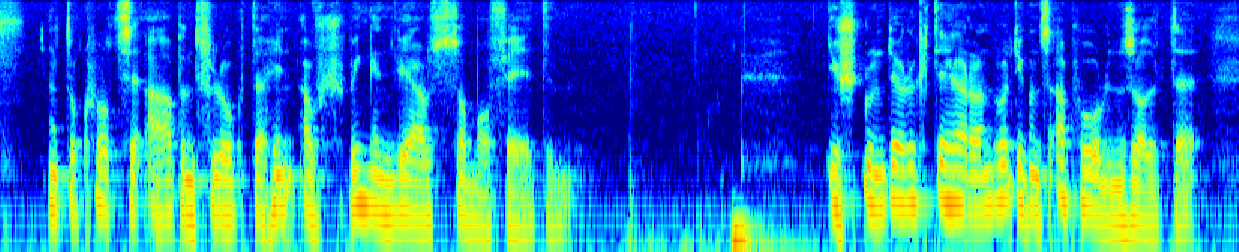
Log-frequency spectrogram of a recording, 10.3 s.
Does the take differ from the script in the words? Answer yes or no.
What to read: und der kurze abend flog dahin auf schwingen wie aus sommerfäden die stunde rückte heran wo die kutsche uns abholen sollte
yes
